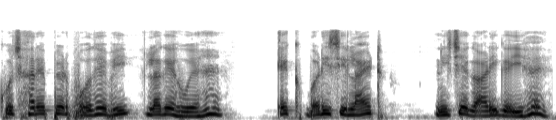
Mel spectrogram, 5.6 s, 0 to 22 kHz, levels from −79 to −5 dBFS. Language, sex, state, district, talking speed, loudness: Hindi, male, Jharkhand, Ranchi, 160 wpm, -11 LUFS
